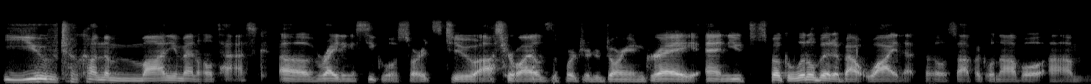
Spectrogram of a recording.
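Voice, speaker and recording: An American man moderating a casual panel discussion, earnest and halting, with many fillers. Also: a bass voice, no room sound, muffled recording. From United States.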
